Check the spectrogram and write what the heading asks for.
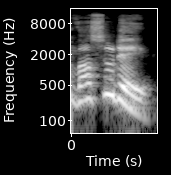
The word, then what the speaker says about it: Vasudev: Immediately, Vasudev here has a short A because Krishna's name is also Vasudev with a long A. So not to confuse the two.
